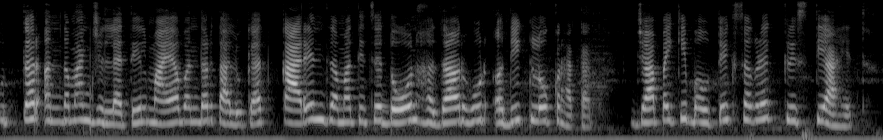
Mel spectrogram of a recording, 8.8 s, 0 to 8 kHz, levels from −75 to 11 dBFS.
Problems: none marked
